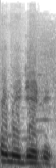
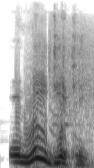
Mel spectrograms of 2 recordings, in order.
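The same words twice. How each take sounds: First: The stress is not on the second syllable. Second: The stress is on the second syllable. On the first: The speaker calls it wrong. "it is not immediately" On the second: The speaker calls it right. "it is immediately. Immediately, the citrus is on these M M, the double M"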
